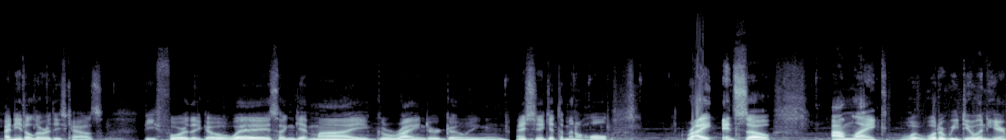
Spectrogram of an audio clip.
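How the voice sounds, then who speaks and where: A young man with a very low voice tells a meandering story about his job while he plays. He talks casually and leans hard on filler words, with soft game music under him. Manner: rambling, heavy filler words. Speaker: gaming vlogger.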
